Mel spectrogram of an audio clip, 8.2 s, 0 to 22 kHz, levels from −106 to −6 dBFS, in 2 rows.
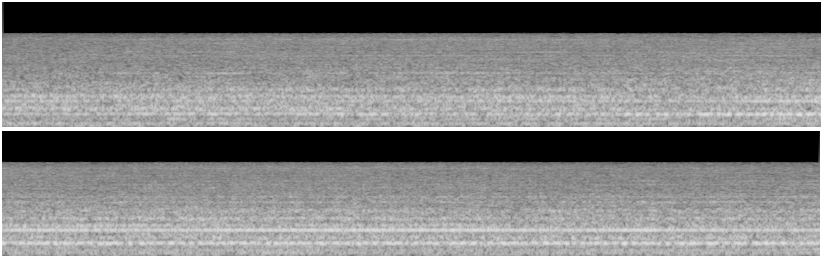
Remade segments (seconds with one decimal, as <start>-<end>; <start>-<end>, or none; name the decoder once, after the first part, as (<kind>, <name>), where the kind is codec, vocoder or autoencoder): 4.6-5.8 (autoencoder, DAC-VAE)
